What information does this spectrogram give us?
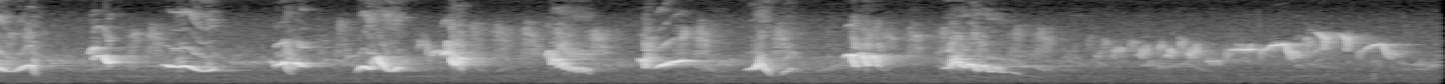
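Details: Loud chirping song of repeated whistled notes at about two per second, giving way to a quieter, thin high twitter at the end.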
